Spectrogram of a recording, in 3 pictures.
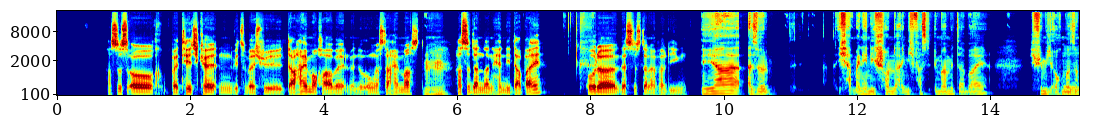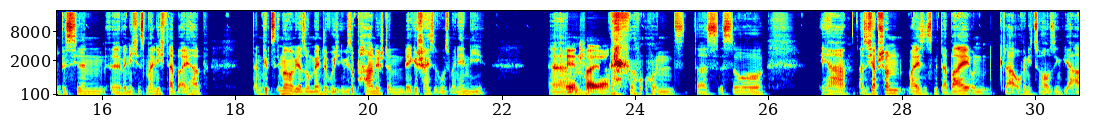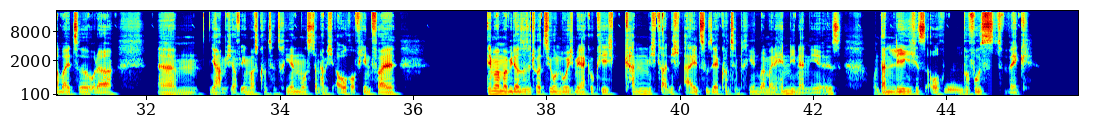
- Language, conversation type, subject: German, podcast, Wie planst du Pausen vom Smartphone im Alltag?
- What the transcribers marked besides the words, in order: other noise; laughing while speaking: "und"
